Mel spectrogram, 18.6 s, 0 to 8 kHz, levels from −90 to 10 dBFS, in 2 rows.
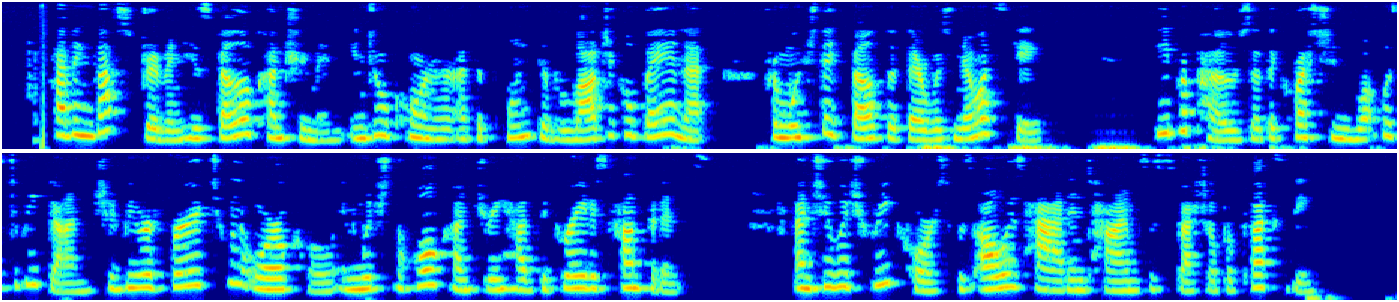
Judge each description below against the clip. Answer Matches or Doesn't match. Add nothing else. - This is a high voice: Matches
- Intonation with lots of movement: Doesn't match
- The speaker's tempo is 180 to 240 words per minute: Matches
